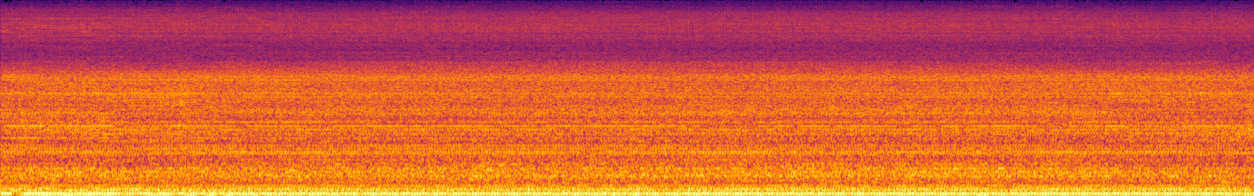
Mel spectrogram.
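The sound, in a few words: running generator engine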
